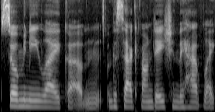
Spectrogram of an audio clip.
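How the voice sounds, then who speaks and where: This woman talks at a fairly quick pace with a strong Midwestern US accent and a fairly low pitch, captured on a very clean recording with a silent background. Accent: American Midwestern, fairly thick. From US Midwest, Cincinnati, Ohio. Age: 30s. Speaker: actress and business founder. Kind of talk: casual interview chat. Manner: animated, laughs often.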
